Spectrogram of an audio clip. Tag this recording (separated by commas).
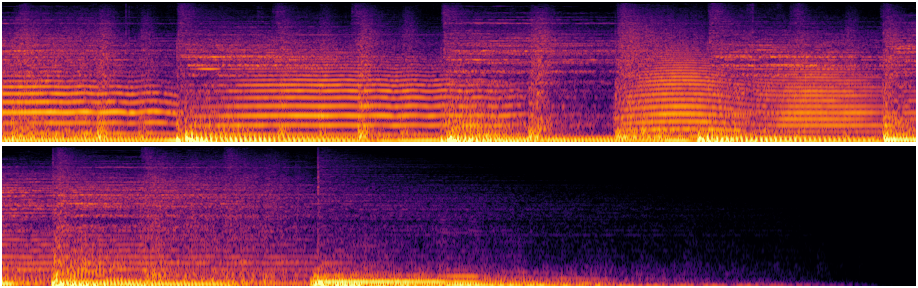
Music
